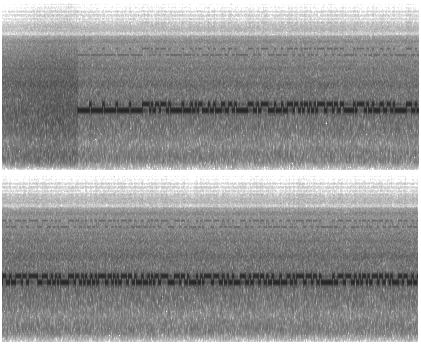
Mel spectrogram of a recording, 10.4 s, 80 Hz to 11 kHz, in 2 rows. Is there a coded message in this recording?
Yes: RTTY (45.45 baud, 170 Hz shift) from 0.9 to 10.4 s, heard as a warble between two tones, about 1360 Hz centre, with radio static. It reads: KB8NOQ DE VE8NP TNX FER QSO KEN, 73 AND …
